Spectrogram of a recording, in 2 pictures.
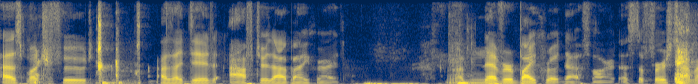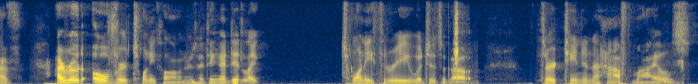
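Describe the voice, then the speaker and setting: A man's voice: medium pitch, steady tone, moderate pace, background noise. A teenage boy whose first language is Greek, chatting casually and telling a rambling story about his summer. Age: teens. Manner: rambling, self-correcting storyteller. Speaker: podcast co-host. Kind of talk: casual chat.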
